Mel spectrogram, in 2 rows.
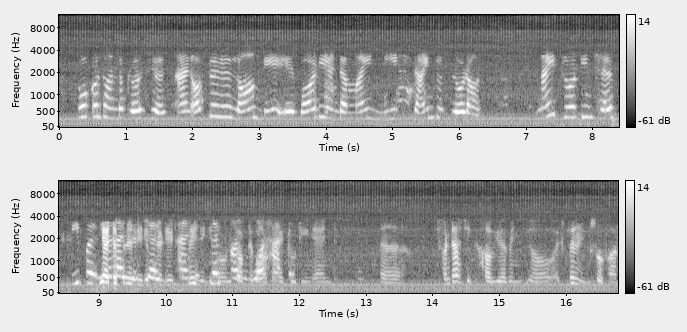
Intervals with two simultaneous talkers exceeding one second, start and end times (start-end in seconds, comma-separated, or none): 9.0-11.9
